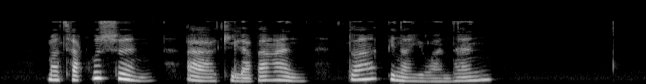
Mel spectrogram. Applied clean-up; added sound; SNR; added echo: none; none; none; none.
